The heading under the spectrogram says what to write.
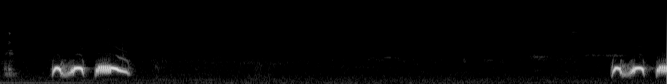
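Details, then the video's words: Spotted dove used as a decoy bird, calling to lure wild doves: two arched, hollow cooing notes near the start, then a similar pair after a long silence near the end. "Chim Cu Mồi Thúc Và Gáy Gọi Rất Sung"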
